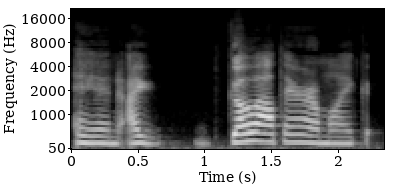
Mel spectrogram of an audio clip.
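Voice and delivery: ordinary talk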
